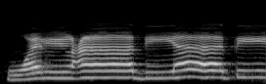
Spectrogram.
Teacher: والعادیات والعا جو ہے عین کے اوپر کھڑی زبر ہے اور یا کے اوپر بھی کھڑی زبر ہے، دونوں الف مدہ کا قائم مقام ہے، ان دونوں کو کھینچ کر پڑھنا ہے، یعنی ایک الف دو حرکات کے برابر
